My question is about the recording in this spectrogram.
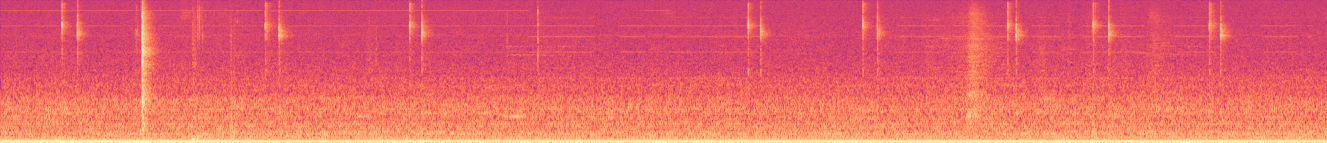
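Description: Computer mouse button clicks: a dozen or so single clicks at irregular intervals, over a low steady electrical hum.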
